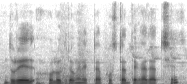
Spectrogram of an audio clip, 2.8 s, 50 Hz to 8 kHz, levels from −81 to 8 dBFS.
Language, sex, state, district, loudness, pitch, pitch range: Bengali, male, West Bengal, Alipurduar, -19 LUFS, 110 Hz, 105-115 Hz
